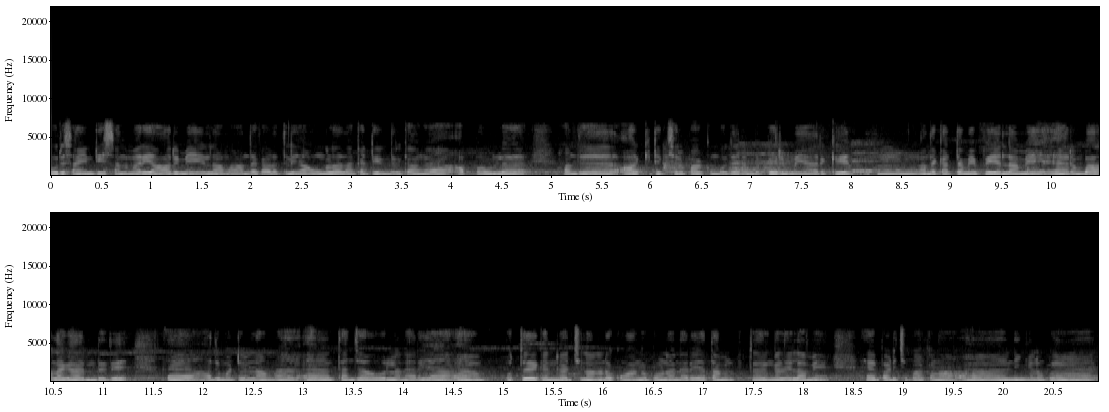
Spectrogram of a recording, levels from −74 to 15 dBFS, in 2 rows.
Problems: continuous background conversations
